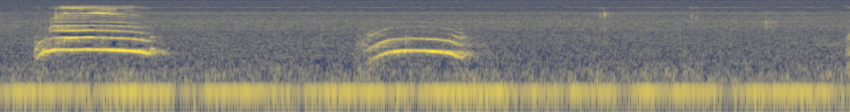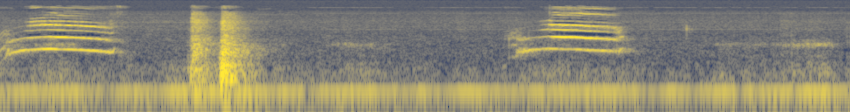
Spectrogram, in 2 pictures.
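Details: Newborn kittens with their look-alike big brother and sisters cry in four clear, arched, harmonic-rich meows about two seconds apart, with a sharp click midway over a steady low hum.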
